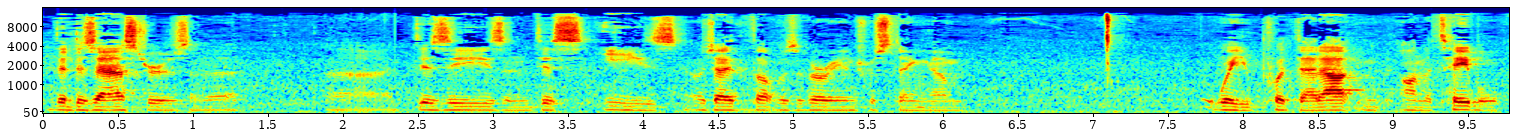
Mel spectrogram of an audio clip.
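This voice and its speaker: A man's voice: medium pitch, completely flat delivery, unhurried, background noise. A man taking part as a questioner, speaking casually and politely in a hesitant, tentative way. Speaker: audience questioner at a channeling session.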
